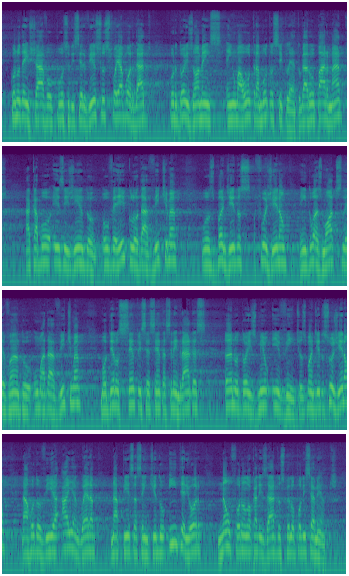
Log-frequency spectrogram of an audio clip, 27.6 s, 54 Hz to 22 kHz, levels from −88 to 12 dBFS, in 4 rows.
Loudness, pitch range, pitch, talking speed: -21 LUFS, 130-145 Hz, 140 Hz, 115 wpm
